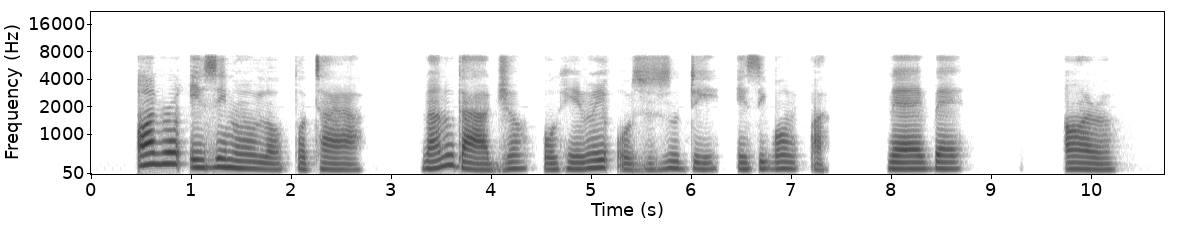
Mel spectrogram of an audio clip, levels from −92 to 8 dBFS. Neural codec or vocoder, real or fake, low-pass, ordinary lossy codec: codec, 16 kHz, 0.5 kbps, FunCodec, trained on LibriTTS, 25 frames a second; fake; 7.2 kHz; none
